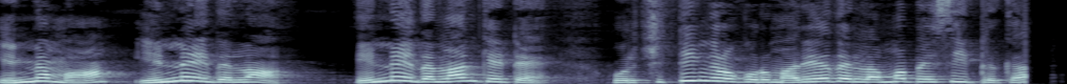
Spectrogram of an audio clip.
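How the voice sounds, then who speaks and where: A woman's voice: on the high side, animated, a little fast, lightly acted. A woman playing a stern middle-aged father in a family skit, bossy and scolding toward his daughter. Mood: angry.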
